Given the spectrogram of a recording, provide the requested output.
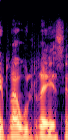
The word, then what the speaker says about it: Raul Reyes: That's a good way to roll your R's. That's good. – Oh, listen, man, that's I've been proud of that since I was born. I can roll my R's and wiggle my ears. – I have to say my name twice. I say Raul Reyes, and then people kind of go, what?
